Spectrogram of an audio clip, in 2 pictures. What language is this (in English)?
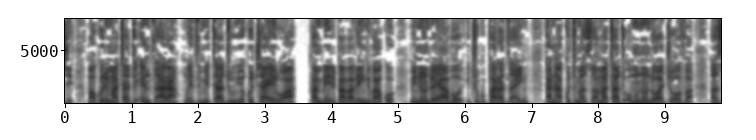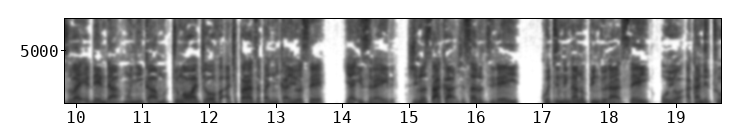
Shona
